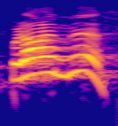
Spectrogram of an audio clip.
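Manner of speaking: high, loud objection; loud protest. Retold or imitated. Man objecting to the call God put on him, loud protest. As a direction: burst out with an excuse.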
